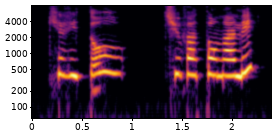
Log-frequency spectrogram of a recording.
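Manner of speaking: trembling, quavering voice with a high quaver. Narrator reading Silica asking Kirito whether he will leave, trembling voice. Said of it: "d'une voix chevrotante".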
